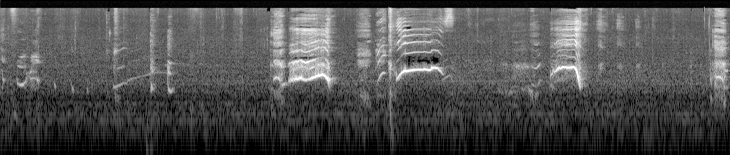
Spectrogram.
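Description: Three high-pitched, drawn-out wailing cries, each rising and then falling in pitch, about two seconds apart, with faint small clicks and rustles between them.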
